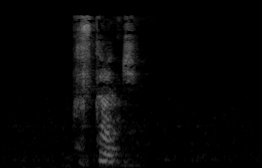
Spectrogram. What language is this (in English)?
Turkish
